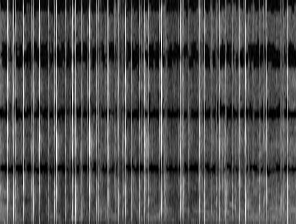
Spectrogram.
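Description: A rapid, irregular series of sharp clicks and crackles, several a second.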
